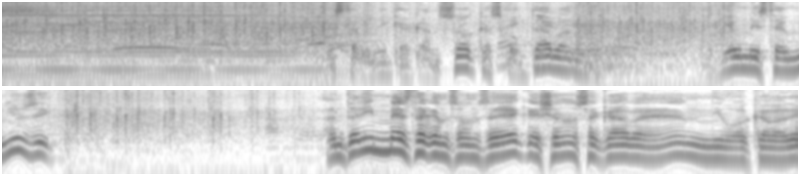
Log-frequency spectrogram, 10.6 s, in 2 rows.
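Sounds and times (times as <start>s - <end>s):
applause: 0.0s - 7.9s
speech: 2.2s - 5.9s, 7.5s - 10.6s.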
